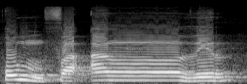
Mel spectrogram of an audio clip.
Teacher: یہاں پر اظہار شفوی ہوگا یعنی غنہ نہیں ہوگا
